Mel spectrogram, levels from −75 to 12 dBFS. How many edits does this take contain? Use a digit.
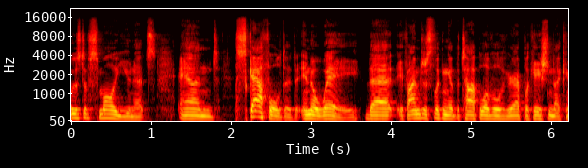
2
